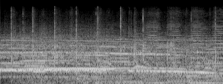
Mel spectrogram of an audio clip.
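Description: A crowd cheering and shouting, with one long held shout carrying over it that trails off near the end.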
